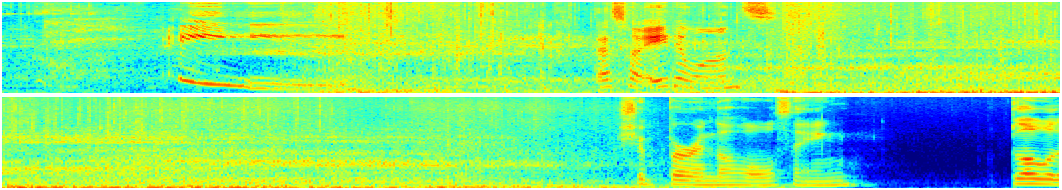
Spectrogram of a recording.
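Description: A deep rumble of crashing rocks roars and then cuts off.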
